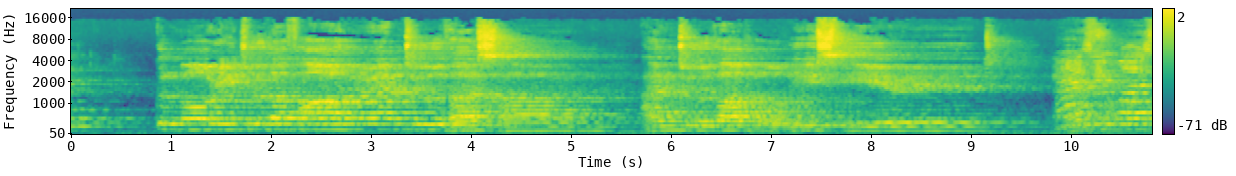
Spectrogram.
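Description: Chanted psalmody of Vespers: a low voice singing plainchant in long sustained phrases. The singing resumes about a second in, pauses briefly near the middle and trails off again near the end.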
